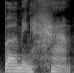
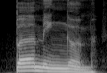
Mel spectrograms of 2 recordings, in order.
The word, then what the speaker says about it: Birmingham: like the meat but in the uk birmingham does not have ham in it it has um in it birmingham so the in the middle joins together with the schwa at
